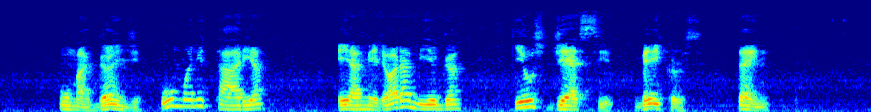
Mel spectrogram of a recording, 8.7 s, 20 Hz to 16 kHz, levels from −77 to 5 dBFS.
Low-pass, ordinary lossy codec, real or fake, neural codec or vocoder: 14.4 kHz; MP3, 48 kbps; real; none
